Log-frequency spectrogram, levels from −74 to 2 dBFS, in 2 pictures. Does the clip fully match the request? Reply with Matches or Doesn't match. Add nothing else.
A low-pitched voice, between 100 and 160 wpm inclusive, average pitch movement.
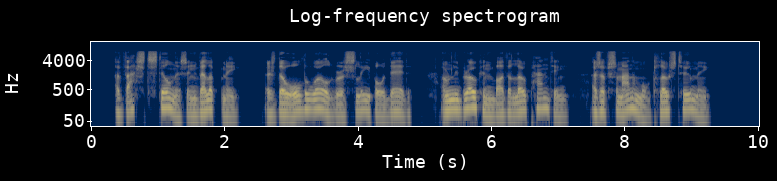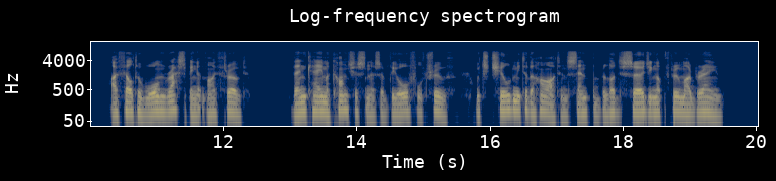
Doesn't match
